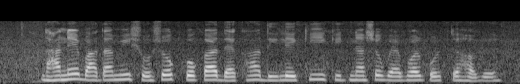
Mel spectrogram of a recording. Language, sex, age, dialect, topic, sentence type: Bengali, female, 18-24, Rajbangshi, agriculture, question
